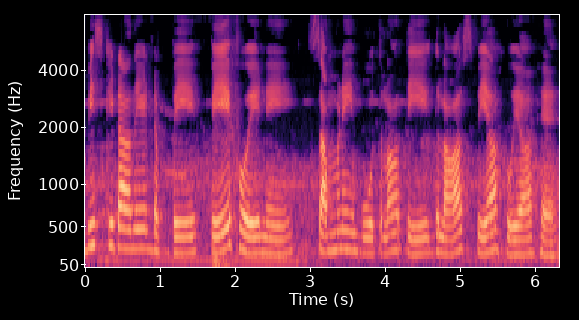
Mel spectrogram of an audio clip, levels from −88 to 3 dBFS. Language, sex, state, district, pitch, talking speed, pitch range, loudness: Punjabi, female, Punjab, Pathankot, 190 Hz, 125 wpm, 180-220 Hz, -15 LUFS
